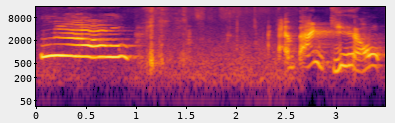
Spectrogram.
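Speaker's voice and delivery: a squeaky kitten saying thanks; cartoon kitten voice; grateful cat. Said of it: "And Stripes went".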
